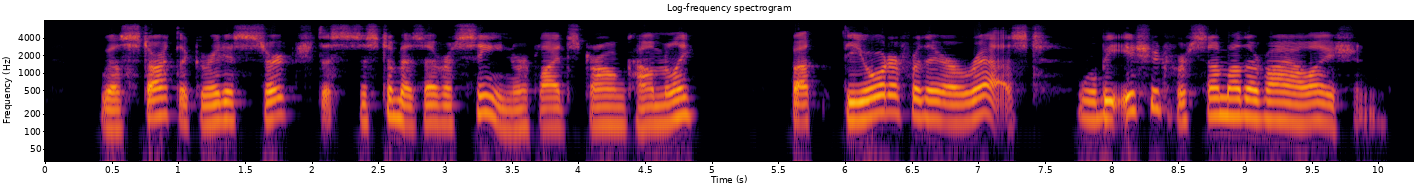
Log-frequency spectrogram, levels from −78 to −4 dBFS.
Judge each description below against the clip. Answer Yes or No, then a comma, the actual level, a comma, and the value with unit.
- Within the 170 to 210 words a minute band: No, average, 150 wpm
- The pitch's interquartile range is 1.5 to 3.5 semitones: No, average, 4.4 semitones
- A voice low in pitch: No, medium, 155 Hz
